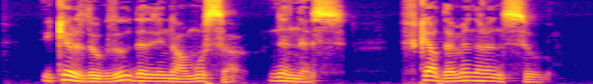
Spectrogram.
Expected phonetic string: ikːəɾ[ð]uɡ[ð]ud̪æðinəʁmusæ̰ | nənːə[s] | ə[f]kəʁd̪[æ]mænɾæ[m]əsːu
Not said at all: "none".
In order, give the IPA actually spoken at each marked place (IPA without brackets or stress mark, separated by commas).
ð, ð, s, f, æ, n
